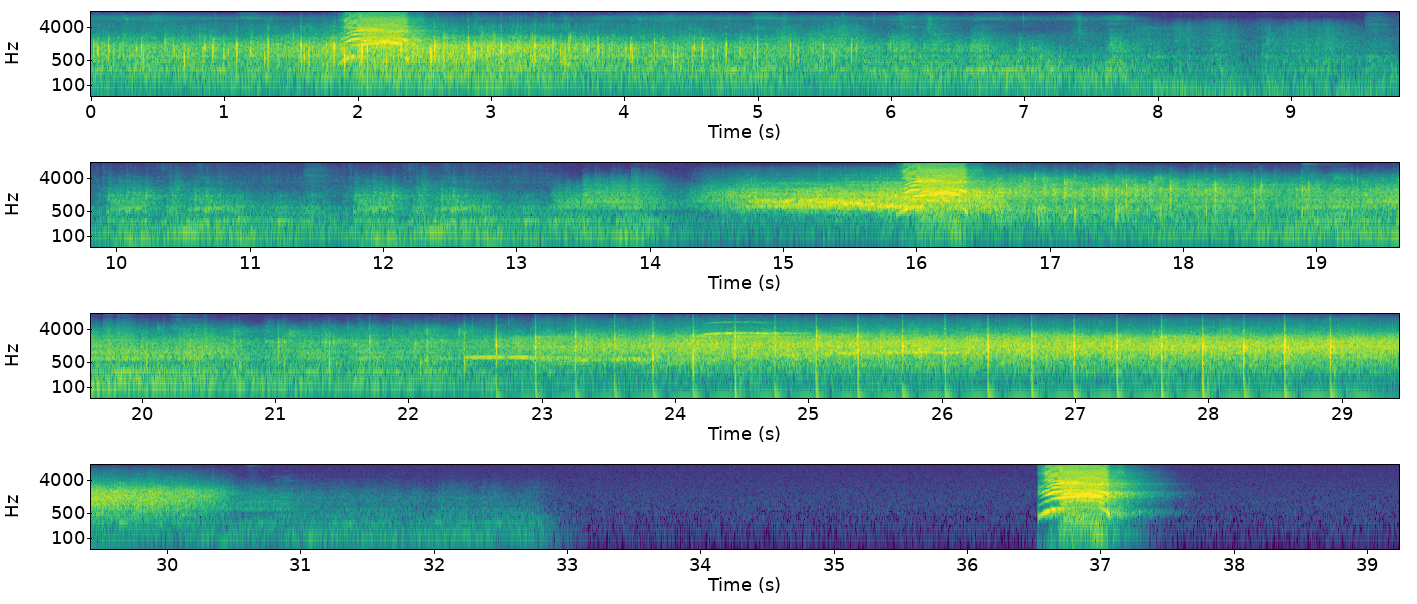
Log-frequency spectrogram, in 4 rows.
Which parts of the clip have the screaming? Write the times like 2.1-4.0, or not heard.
1.9-2.5, 15.8-16.5, 36.5-37.2.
